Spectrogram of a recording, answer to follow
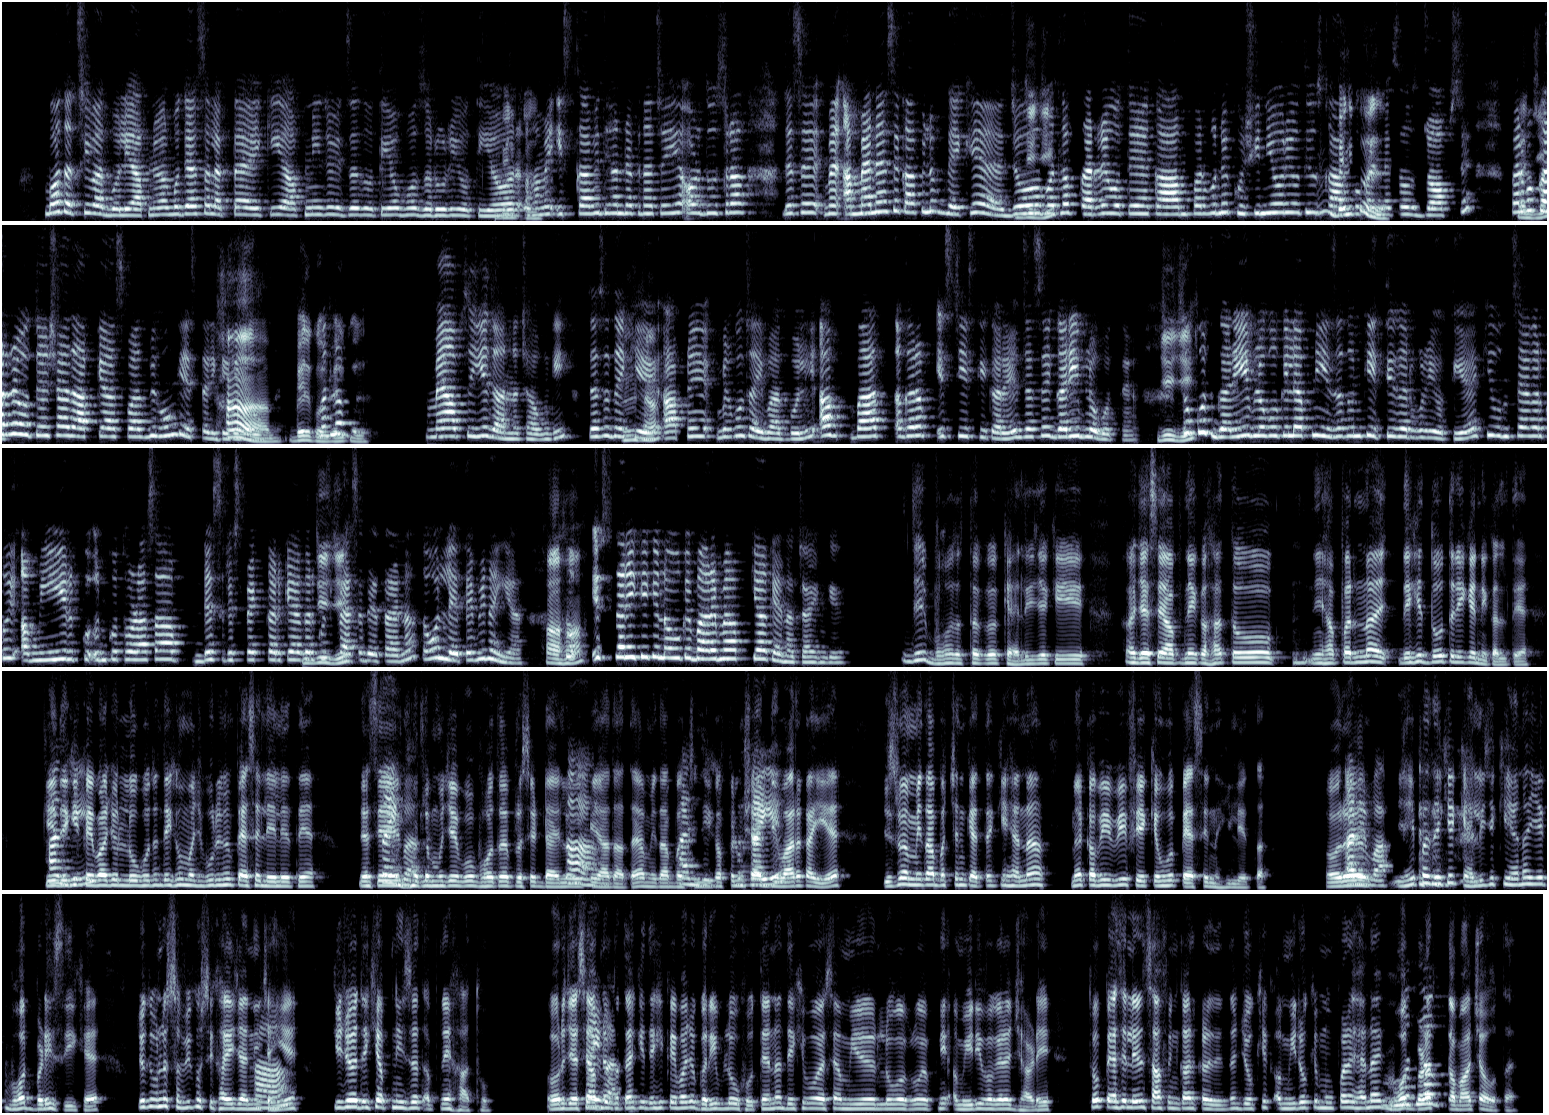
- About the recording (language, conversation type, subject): Hindi, podcast, खुशी और सफलता में तुम किसे प्राथमिकता देते हो?
- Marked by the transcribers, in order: tapping; in English: "जॉब"; in English: "डिसरेस्पेक्ट"; laughing while speaking: "मतलब"; chuckle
